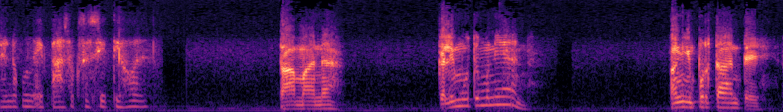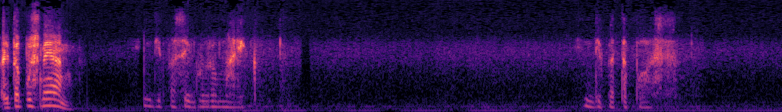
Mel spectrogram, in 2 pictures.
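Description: A young man speaks softly and close by, in short phrases with pauses.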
